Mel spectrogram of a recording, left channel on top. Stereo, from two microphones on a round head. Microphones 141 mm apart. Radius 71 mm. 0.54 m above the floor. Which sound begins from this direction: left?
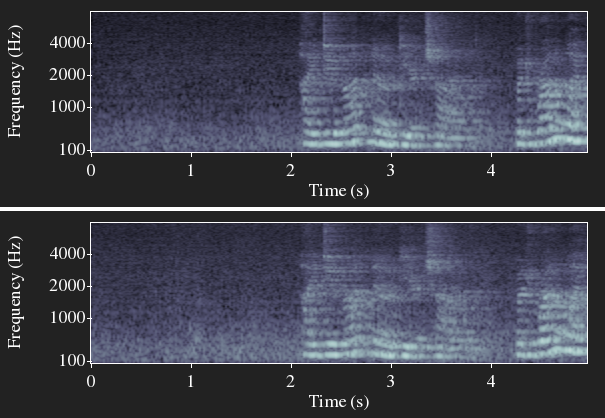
A woman speaking, at 2.1 s.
